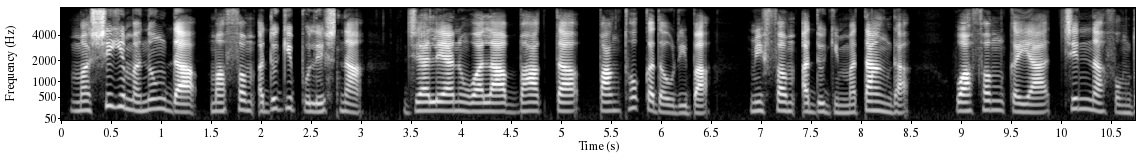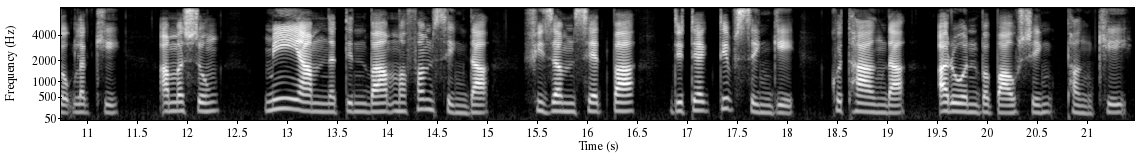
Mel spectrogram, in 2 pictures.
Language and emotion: Manipuri, neutral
